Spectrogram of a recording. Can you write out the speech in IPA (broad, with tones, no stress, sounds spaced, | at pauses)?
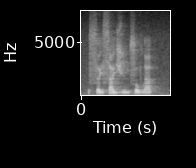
s ə˨˩˦ j s a˨˩˨ j ɣ i˨˩˦ m s o˨˩˨ w l a˨˩ t̚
